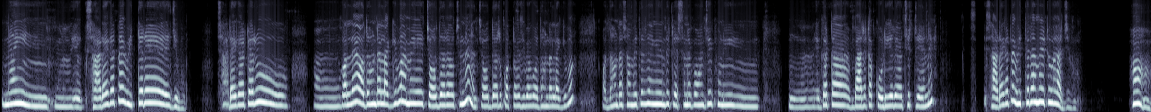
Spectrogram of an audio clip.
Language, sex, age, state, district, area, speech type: Odia, female, 30-45, Odisha, Cuttack, urban, spontaneous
